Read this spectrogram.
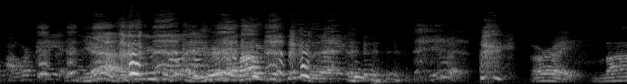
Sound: laughter drowns the speaker

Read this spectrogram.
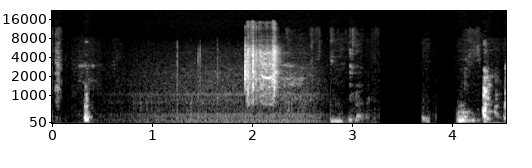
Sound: camera click

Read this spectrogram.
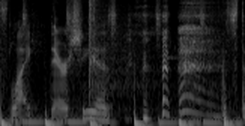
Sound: chuckles

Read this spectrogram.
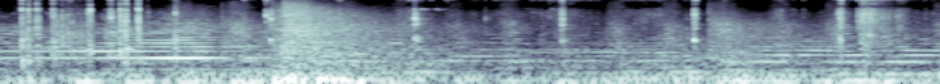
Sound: toy clanking

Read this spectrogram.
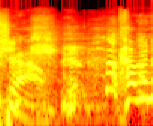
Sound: laughter

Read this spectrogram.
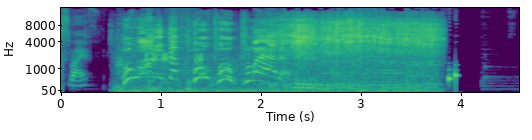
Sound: flies swarm

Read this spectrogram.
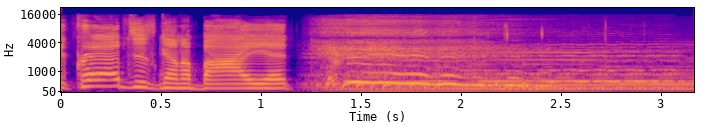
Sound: whimpering

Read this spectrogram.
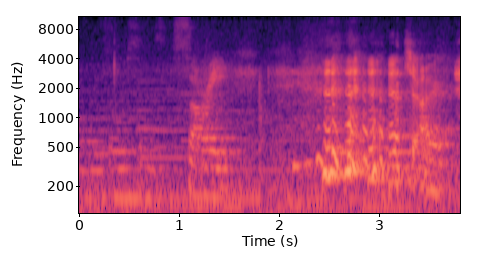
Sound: giggles and moves back into camera view

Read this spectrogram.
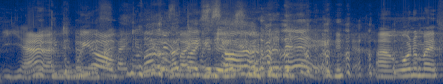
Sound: laughs

